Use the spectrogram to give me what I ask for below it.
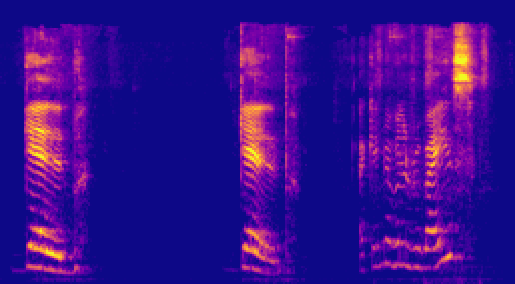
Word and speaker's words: gelb: So for color yellow you will say gelb. So in the end you have to pronounce a little bit of B. Gelb.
